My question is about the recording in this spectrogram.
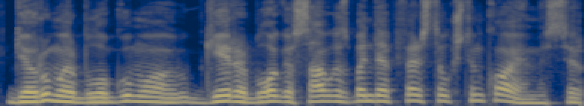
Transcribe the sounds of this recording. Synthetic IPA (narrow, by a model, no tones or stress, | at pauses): ɡʲɛɾʊmoɪɾblˠoːɡʊmoːɡʲeːɾʲoɾblˠoːɡʲoːsɑːʊɡɐsbɐnʲd̪ʲeːɐpʲʋʲɛɾʲst̪ʲɪɐʊkʃʲt̪ʲɪŋkoːjɛmʲɪsɪ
